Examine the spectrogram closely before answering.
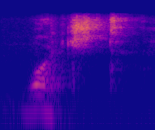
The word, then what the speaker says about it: watched: have just watched someone preparing a fish dish watched you pronounce idi as only if the verb finishes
